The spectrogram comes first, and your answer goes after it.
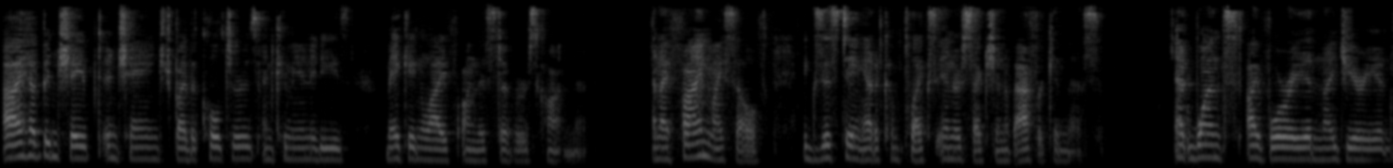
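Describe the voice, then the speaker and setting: A woman giving a measured, poetic spoken-word narration. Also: low-pitched, a little mellow, highs cut off.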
